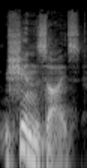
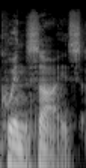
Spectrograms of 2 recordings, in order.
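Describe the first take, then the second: First: The name begins with an 'sh' sound. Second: The name begins with a 'kw' sound. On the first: The speaker calls it right. "Apparently, quins is actually shins" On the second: The speaker calls it wrong. "you don't say it how I've been saying it up until this point"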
